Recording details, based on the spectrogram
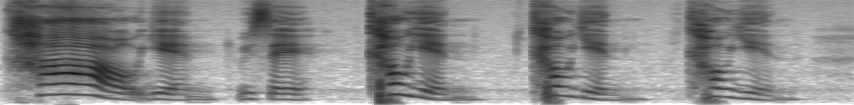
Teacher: This word kǎo is also interesting because we don't really say it long all the time. So when you place it as the first syllable, it will be shortened a little bit. So it might, actually not a little bit, quite a lot.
